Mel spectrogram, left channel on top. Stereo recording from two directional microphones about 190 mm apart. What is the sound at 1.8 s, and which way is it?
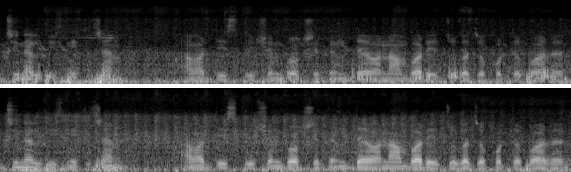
Speech, 25° right (ahead or behind).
